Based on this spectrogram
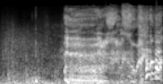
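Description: Someone hawking phlegm from the throat: a sudden loud, rasping, gurgling burst that grinds on for over a second with rough, wet texture.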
